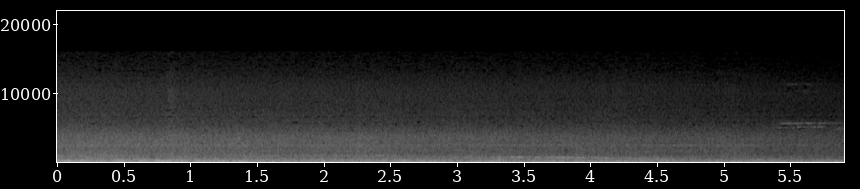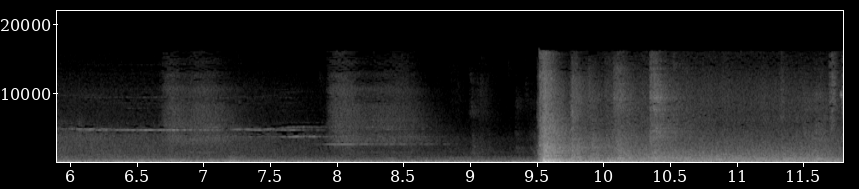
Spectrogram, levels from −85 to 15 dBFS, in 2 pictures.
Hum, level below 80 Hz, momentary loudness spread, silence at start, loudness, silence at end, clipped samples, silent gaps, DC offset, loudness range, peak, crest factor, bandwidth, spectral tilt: none; -38 dBFS; 12 LU; 0 s; -30 LUFS; 0 s; under 0.1%; none; under 0.1%; 10 LU; -2 dBFS; 26 dB; 16.5 kHz; -5.5 dB/octave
